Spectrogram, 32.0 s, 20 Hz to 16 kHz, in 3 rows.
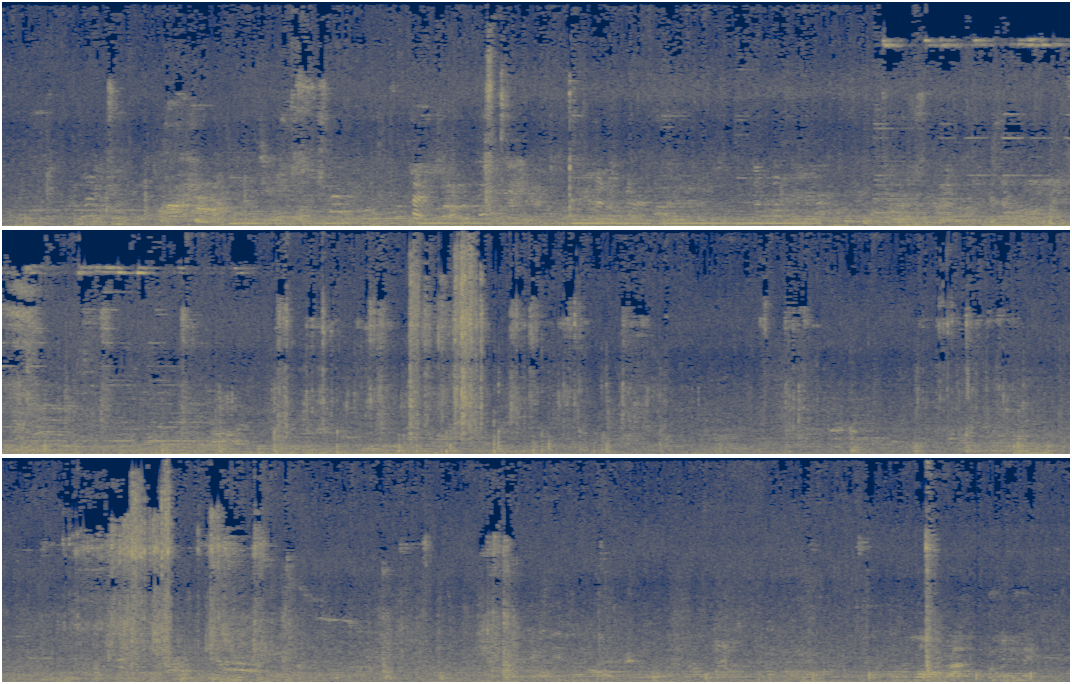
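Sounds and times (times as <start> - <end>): chatter of passers-by: 0.0 - 32.0
footsteps on paving: 12.3 - 17.4.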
